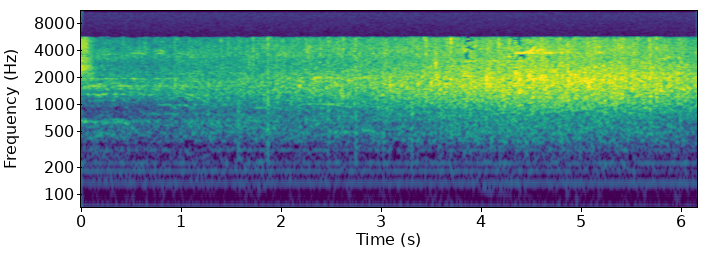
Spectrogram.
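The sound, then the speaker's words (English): A large crowd applauds steadily on a Sunday, a dense wash of clapping that holds for the whole stretch and swells slightly louder toward the end, with no voices standing out. “Well, that was an exciting Sunday because the applause uh, continued, on for probably another 10 to 50 minutes.”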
